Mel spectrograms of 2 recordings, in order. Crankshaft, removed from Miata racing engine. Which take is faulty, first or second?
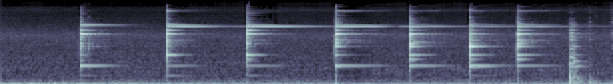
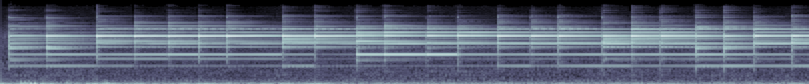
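first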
